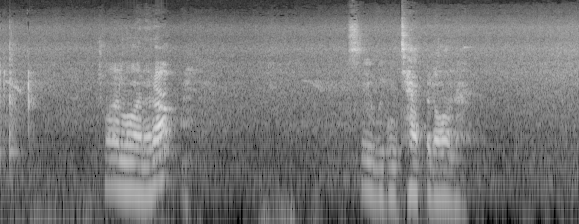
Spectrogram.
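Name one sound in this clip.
A man speaks briefly and calmly nearby.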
